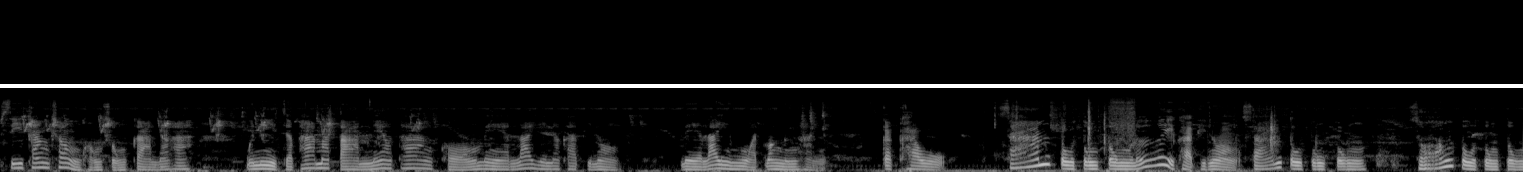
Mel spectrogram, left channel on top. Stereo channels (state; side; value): silent; left; 57 dB below the other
